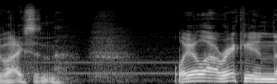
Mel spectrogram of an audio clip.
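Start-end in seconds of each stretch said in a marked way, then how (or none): 1.7-2.8 Southern drawl. Acted. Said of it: "I used to do a voice called Bob".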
